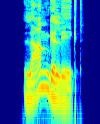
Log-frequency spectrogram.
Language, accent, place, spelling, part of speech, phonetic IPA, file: German, Germany, Berlin, lahmgelegt, verb, [ˈlaːmɡəˌleːkt], De-lahmgelegt.ogg
- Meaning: past participle of lahmlegen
